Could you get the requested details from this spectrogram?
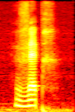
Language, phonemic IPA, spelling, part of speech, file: French, /vɛpʁ/, vêpres, noun, Fr-vêpres.ogg
- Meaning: 1. plural of vêpre 2. vespers 3. evensong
